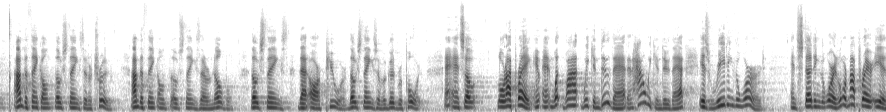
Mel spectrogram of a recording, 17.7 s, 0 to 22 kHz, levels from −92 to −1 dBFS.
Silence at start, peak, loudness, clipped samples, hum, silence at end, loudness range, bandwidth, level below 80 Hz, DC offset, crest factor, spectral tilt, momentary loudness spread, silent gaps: 0 s; -4 dBFS; -26 LUFS; under 0.1%; none; 0 s; 5 LU; 12 kHz; -66 dBFS; under 0.1%; 20 dB; -8 dB/octave; 11 LU; none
